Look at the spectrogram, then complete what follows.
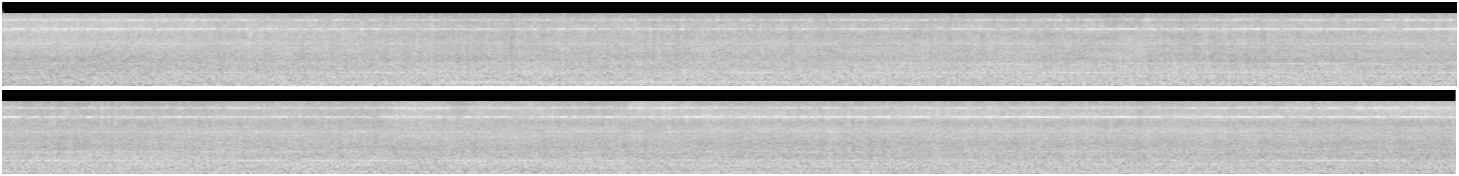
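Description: Loud, steady din of a ship's engine room: machinery running together, with a few steady whines over the roar.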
